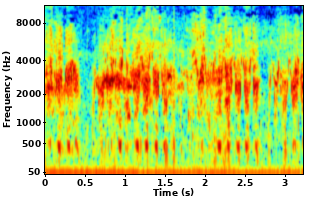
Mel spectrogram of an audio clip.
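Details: Estonian black stork nest, morning of 14 June 2017, as the female brings lampreys to the chicks; quick rasping squeals over evenly spaced, rapid knocking pulses, with a brief pause near the start.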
